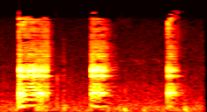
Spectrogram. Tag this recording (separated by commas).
Fart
